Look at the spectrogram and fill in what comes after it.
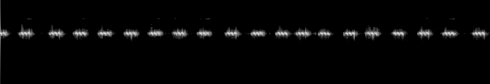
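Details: High, clear chirping of a cricket, regular short pulses roughly four each second at a constant pitch, with nothing else audible.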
